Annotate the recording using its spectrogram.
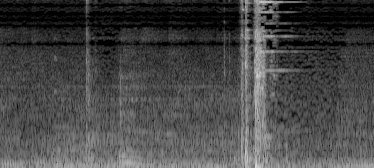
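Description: A metal drawer slides open with a clatter.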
